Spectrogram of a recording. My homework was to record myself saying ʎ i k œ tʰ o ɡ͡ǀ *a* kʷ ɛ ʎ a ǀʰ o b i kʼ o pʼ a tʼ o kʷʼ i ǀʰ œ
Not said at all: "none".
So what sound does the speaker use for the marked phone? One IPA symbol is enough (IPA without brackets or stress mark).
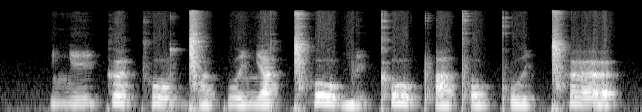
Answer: a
